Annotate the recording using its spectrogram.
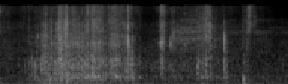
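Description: Rustling, crunching handling noise, loudest in the first second, with a few light clicks, as a parked scooter is grabbed and shifted against cloth sacks.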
